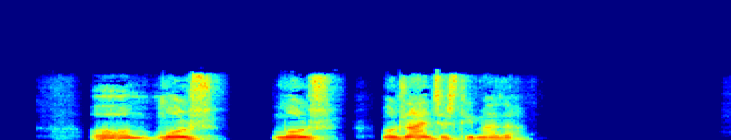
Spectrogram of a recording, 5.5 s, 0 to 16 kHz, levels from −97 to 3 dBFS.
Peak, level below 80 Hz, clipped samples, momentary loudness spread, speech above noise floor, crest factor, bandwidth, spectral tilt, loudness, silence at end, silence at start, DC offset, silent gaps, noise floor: -2 dBFS; -60 dBFS; under 0.1%; 14 LU; over 75 dB; 16 dB; 8 kHz; -4.5 dB/octave; -16 LUFS; 1.6 s; 0.7 s; under 0.1%; 1.72-2.02 s, 2.80-2.84 s; under -90 dBFS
